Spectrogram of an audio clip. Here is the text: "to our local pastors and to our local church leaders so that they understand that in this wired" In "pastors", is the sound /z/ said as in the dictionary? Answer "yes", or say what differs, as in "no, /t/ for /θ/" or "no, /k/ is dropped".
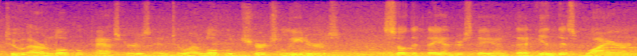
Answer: yes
